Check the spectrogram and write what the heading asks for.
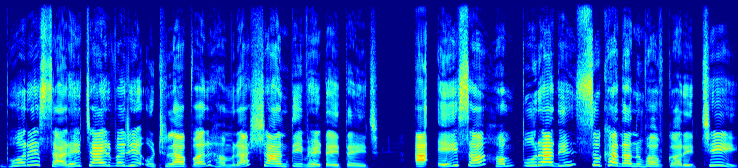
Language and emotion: Maithili, happy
